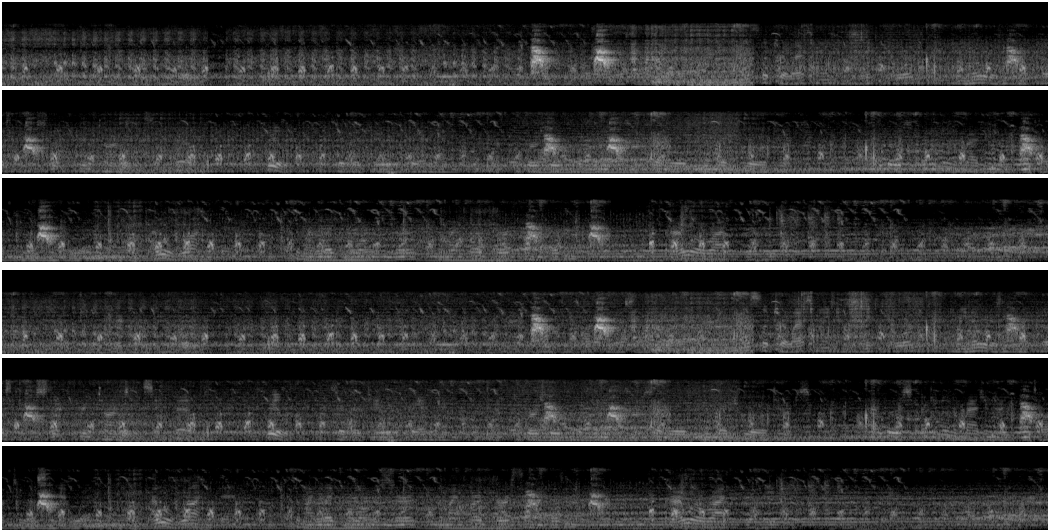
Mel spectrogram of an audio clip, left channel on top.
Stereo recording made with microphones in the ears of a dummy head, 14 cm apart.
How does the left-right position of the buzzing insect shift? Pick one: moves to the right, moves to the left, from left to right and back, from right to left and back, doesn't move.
from right to left and back.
